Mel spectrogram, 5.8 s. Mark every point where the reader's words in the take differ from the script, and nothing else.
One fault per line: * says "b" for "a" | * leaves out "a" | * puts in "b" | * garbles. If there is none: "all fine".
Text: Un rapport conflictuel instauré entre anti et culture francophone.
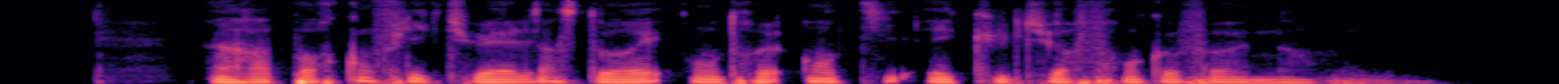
all fine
